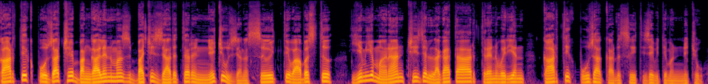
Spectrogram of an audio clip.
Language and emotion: Kashmiri, neutral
